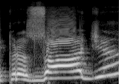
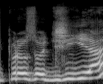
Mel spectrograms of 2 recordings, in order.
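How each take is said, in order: First: Prosódia with a strong, open ZÓ; stress on ZÓ. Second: Prosodia with the stress moved onto DI, pro-zo-DI-a. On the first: Teacher showing the correct reading, prosódia stressed firmly on ZÓ. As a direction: lean hard on the middle syllable ZÓ in prosódia. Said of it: "deixando bem forte o zó". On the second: Teacher supposing a misreading, prosodia stressed on DI. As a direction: hit DI in prosodia. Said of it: "deixando mais forte o dia ali". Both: Shown as a demonstration.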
